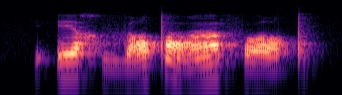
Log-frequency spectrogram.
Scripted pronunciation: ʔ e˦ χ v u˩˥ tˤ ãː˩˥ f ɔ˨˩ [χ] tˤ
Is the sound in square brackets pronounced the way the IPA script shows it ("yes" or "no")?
no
